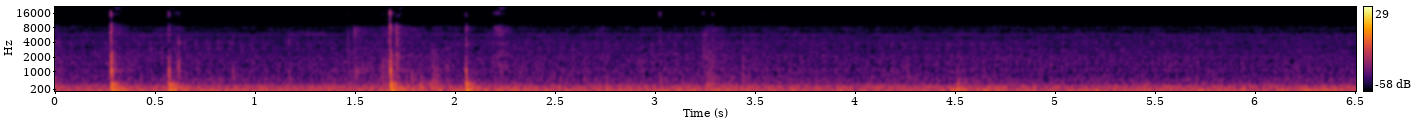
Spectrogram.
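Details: Bonaire evaporative cooler: irregular sharp clicks, several in the first two seconds and then fainter, over the steady motor hum; cause not evident.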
